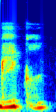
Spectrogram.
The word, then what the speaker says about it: record: In the noun record, the dress falls on the first syllable re.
